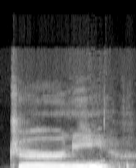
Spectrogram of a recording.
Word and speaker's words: journey: We have first syllable stress. Letter J says the J sound. You see that like this in the dictionary. This OR, we reduce it to an sound. So you're just going to have the and then the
